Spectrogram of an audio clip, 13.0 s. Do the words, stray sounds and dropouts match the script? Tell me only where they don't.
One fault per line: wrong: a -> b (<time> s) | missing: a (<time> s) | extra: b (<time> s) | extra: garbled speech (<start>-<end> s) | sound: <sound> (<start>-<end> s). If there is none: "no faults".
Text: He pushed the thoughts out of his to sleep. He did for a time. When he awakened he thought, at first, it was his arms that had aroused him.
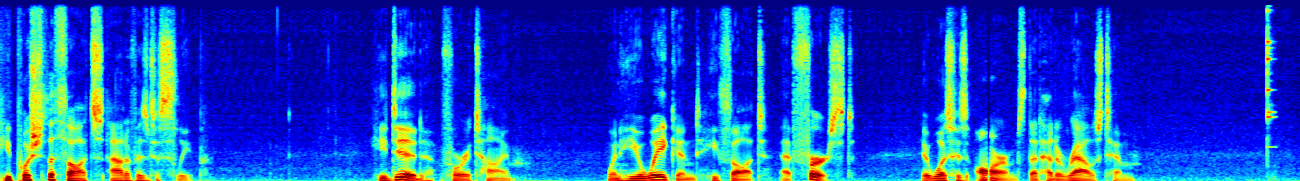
sound: dropout (9.9-9.9 s)
sound: tap (12.7-12.8 s)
